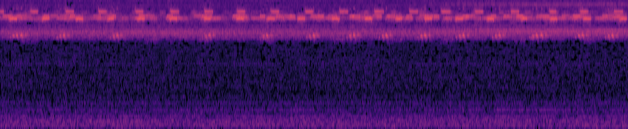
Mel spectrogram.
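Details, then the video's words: Night chorus of crickets recorded one warm, humid summer night in the Midwest, layered high-pitched pulsing chirps stacked in bands, rhythmic and unbroken, a constant shimmering insect wall without birds or voices. "Night Time Cricket Sounds"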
